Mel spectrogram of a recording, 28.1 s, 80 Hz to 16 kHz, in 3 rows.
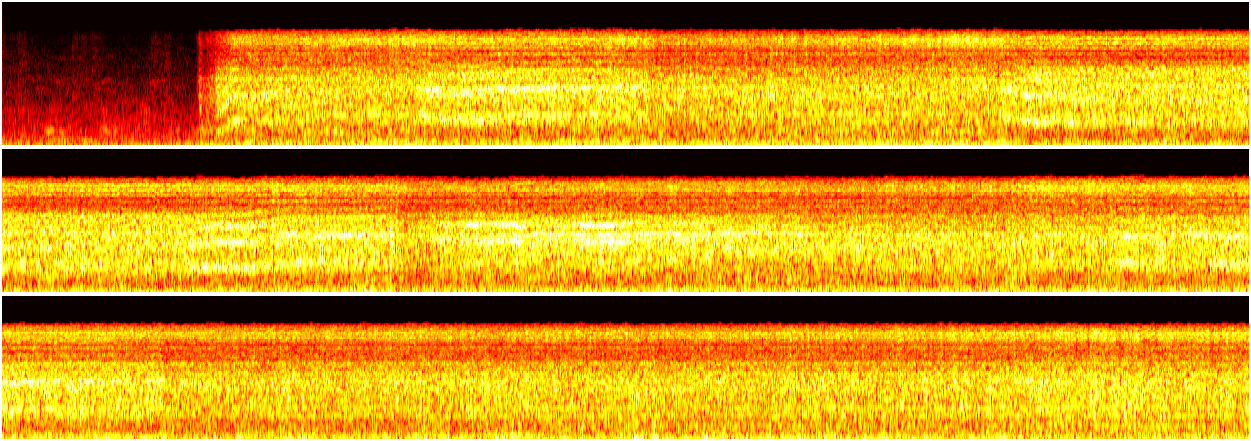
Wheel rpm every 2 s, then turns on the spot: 10, 200, 230, 230, 200, 200, 220, 230, 230, 230, 230, 230, 230, 230.
none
